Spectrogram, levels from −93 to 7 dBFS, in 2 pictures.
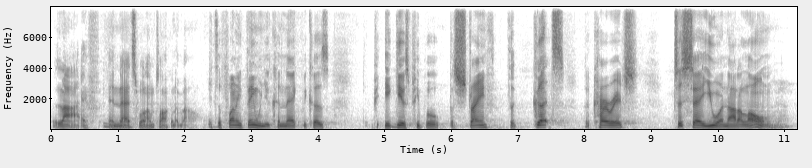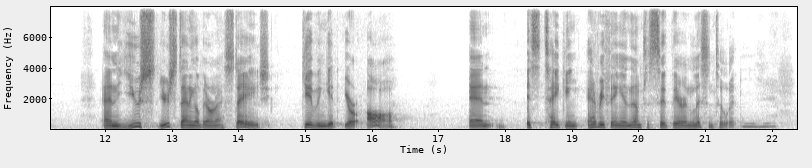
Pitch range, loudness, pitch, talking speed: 120-150 Hz, -29 LUFS, 130 Hz, 150 wpm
